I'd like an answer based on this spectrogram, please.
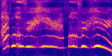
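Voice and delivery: put-on very high, stretched-out, drawn-out scream. Retelling calling out to the police while being grabbed: retelling a scream. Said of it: "I start screaming".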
